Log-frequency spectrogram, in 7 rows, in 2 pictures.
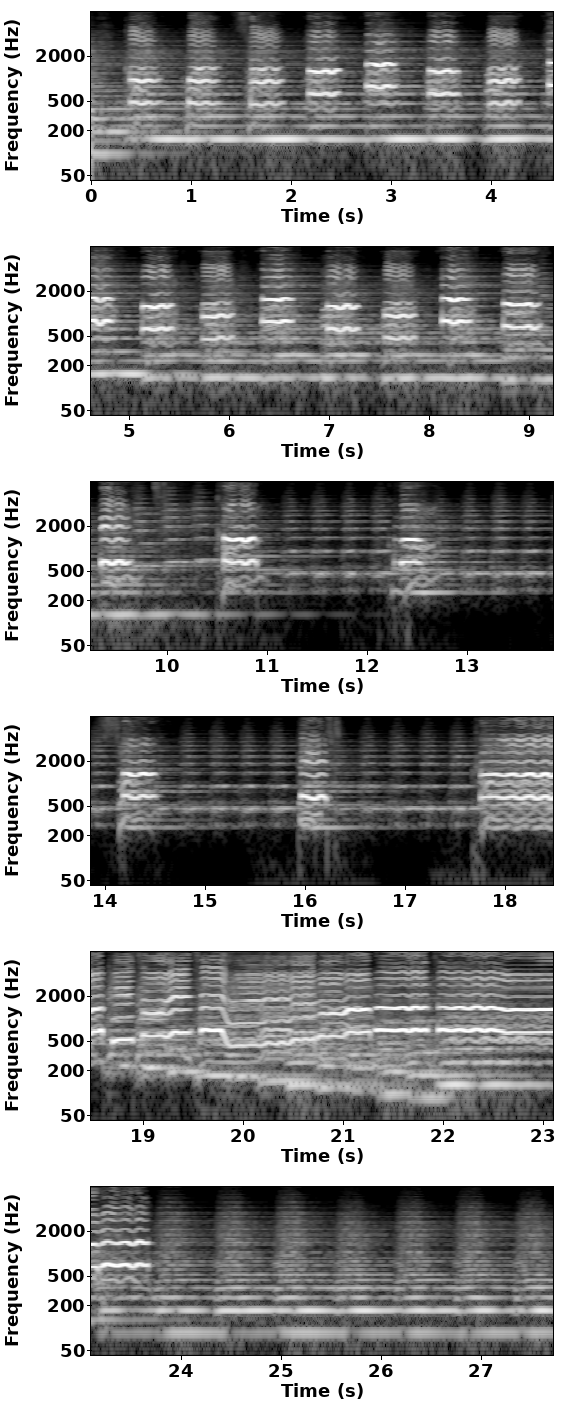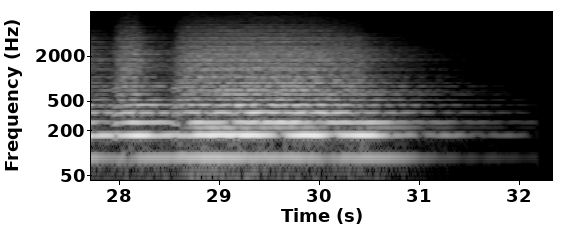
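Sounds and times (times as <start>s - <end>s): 
first soprano singing: 0.0s - 25.6s.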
